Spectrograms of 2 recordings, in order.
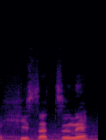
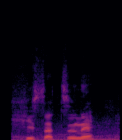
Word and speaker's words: Hisatsune: Like it's a Hisatsune. Hisatone? Hisatsune, yeah. Hisatsune, that was yeah, good? That's good. So, your last name. Like it's a Hisatsune. Your last name. Like it's a Hisatsune. Hisatsune. Hisatsune.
